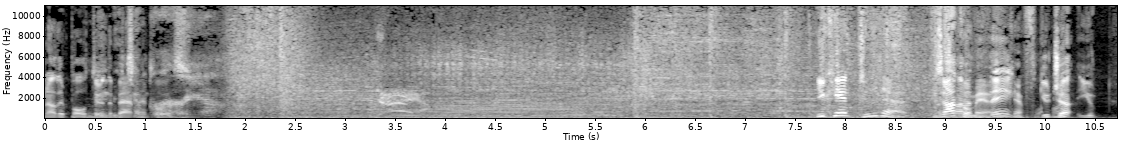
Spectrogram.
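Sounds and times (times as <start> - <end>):
speech: 0.0 - 2.0, 7.7 - 10.6
loud car engine droning: 2.6 - 9.4.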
